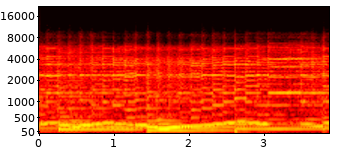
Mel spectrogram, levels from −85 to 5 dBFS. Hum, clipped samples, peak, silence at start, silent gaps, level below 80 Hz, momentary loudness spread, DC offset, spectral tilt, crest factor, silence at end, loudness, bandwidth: none; under 0.1%; -10 dBFS; 0 s; none; -50 dBFS; 2 LU; under 0.1%; -5 dB/octave; 12 dB; 0 s; -22 LUFS; 10 kHz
